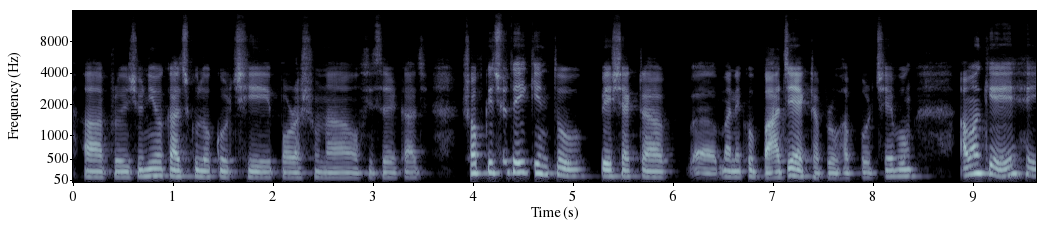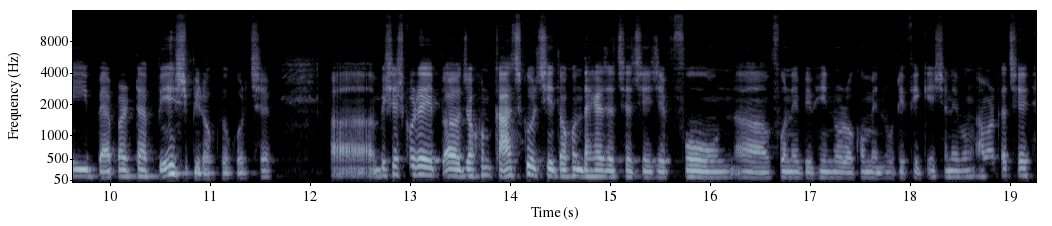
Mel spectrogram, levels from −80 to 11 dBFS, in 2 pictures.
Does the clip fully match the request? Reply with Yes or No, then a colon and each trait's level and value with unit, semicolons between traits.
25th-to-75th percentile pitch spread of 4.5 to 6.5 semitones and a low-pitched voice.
Yes: average, 4.9 semitones; low, 125 Hz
